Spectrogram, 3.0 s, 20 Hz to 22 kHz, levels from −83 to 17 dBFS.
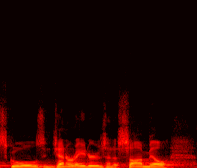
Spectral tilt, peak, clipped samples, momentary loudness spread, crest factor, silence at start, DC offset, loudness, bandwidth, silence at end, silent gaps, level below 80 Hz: -7.5 dB/octave; -14 dBFS; under 0.1%; 6 LU; 16 dB; 0 s; under 0.1%; -30 LUFS; 9.2 kHz; 0.15 s; none; -68 dBFS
